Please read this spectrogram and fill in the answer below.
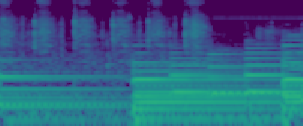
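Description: Hand spray bottle misting water in quick squirts, about four a second, stopping about one and a half seconds in. Soft background music with sustained piano-like notes plays throughout.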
